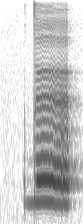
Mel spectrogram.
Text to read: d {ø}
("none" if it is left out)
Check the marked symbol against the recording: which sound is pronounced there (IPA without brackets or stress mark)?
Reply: ɛ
